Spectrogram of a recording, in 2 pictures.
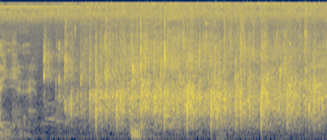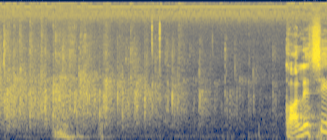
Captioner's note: applause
